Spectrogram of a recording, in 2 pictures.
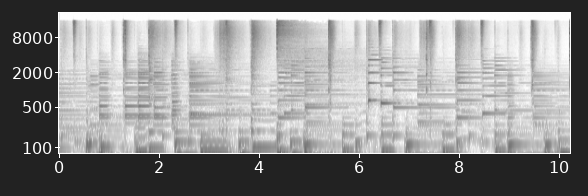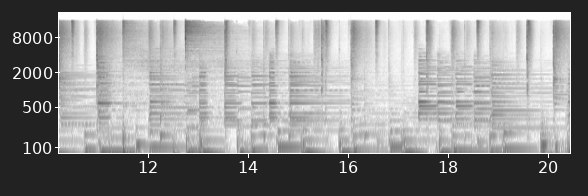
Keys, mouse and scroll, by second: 2.8 middle click, 3.6 z, 4.1-4.4 scroll up 1, 5.3 alt+middle click, 11.3 middle click, 13.8 scroll down 1, 14.3 ctrl+click.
